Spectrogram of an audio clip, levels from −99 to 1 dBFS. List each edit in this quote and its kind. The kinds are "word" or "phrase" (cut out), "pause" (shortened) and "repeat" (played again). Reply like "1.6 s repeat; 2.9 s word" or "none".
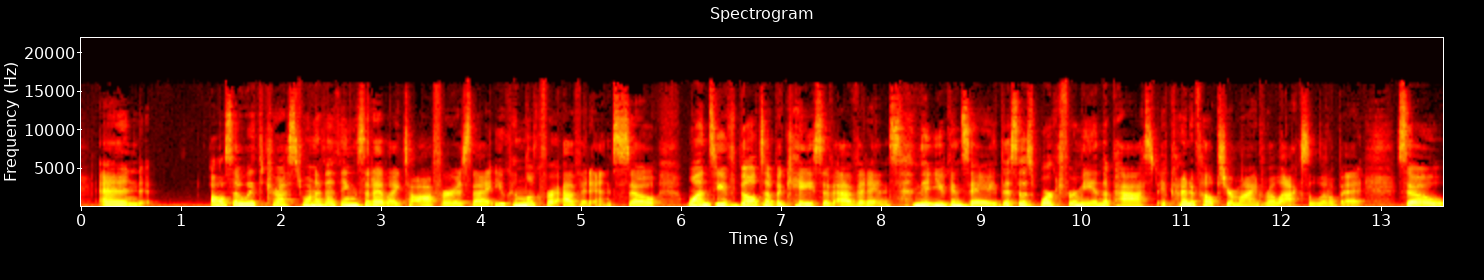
none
